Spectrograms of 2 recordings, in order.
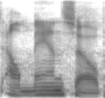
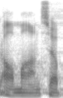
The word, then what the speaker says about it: Almanzo: I mean, she and Almanzo, and I've been told, by the way, that his name was actually pronounced Almanzo, but in the TV show they made it Almanzo.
